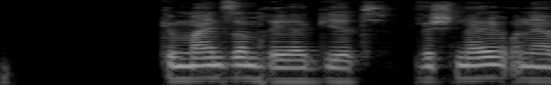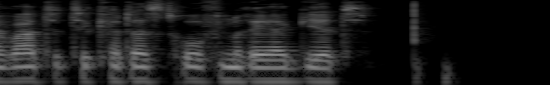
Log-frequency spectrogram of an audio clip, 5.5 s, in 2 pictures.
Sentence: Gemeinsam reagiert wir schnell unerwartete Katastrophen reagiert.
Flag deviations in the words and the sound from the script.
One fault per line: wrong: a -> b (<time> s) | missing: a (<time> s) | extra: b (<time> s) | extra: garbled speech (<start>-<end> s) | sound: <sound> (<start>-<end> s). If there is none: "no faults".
no faults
